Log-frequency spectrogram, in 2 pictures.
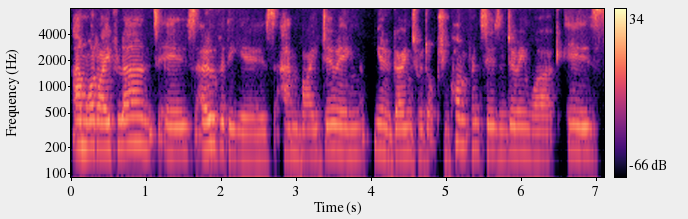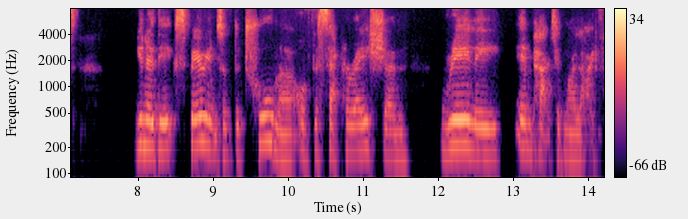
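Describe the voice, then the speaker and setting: Against a quiet background, a woman with a London accent speaks at a fairly slow pace in a fairly low pitch, her dark, mellow tone showing ordinary pitch variation and big swings in loudness. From England. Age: 50s. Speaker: public speaker. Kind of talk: workshop talk.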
